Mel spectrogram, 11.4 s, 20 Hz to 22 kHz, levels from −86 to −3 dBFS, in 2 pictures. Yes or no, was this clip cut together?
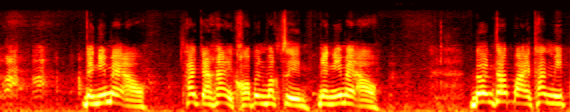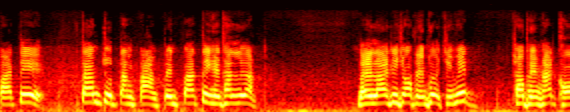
no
